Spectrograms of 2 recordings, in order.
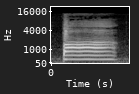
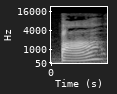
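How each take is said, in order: First: The pitch stays high and level. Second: The pitch rises from mid to high. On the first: It means eight. "ba means eight, first tone" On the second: It means poor. "and second tone, ba means poor"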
